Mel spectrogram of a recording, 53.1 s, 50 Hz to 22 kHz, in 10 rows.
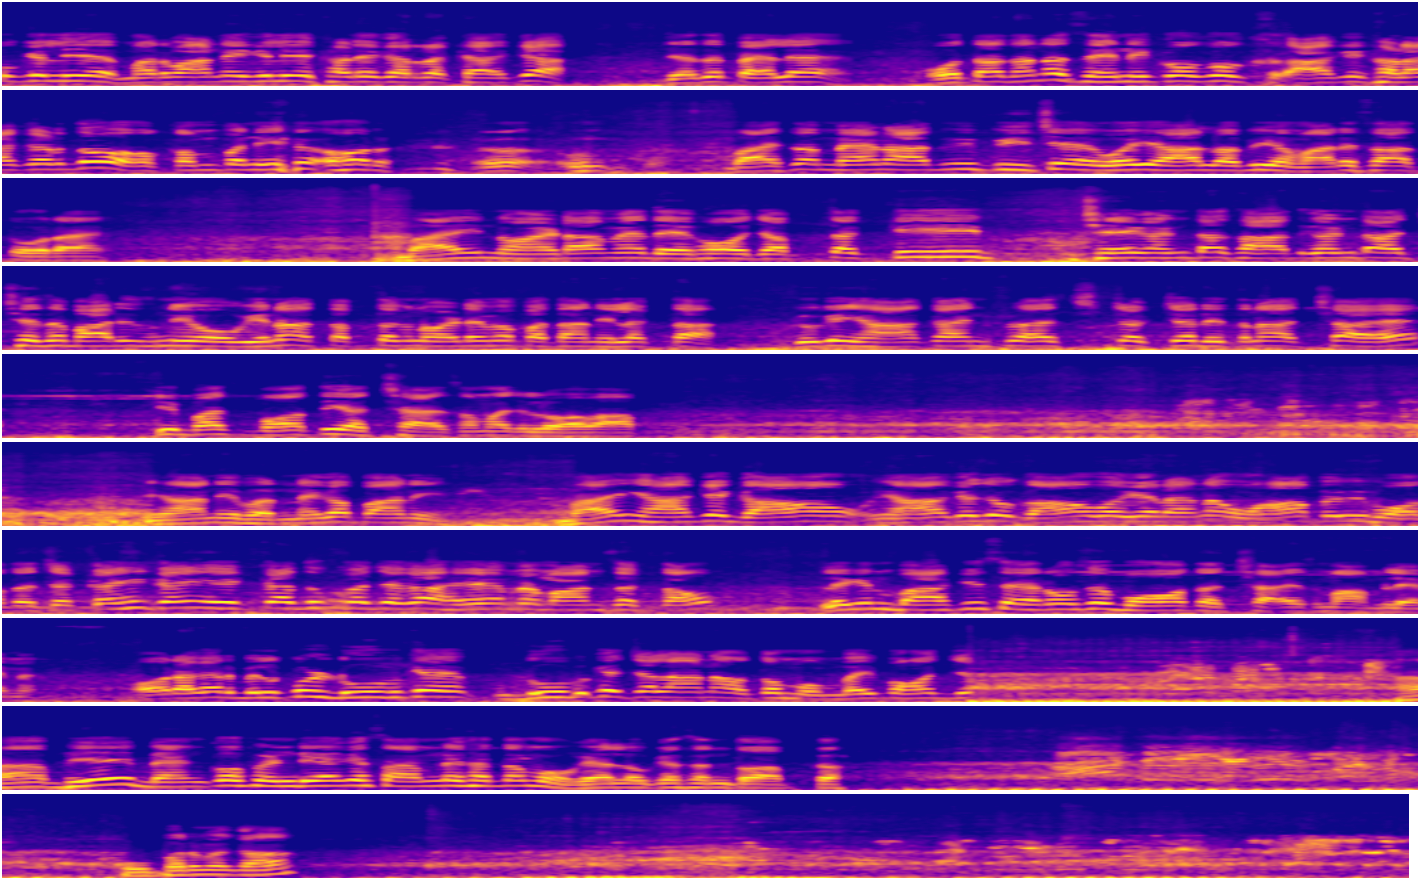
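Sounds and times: motorcycle engine and road noise: 0.0 - 53.0
wind rumbling on microphone: 23.6 - 28.8.

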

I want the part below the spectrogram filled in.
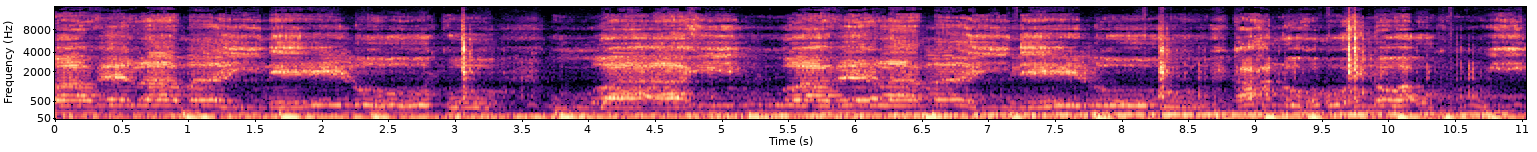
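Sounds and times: heavy low rumble: 0.0 - 11.0
sustained chanted vocals: 0.0 - 11.0.

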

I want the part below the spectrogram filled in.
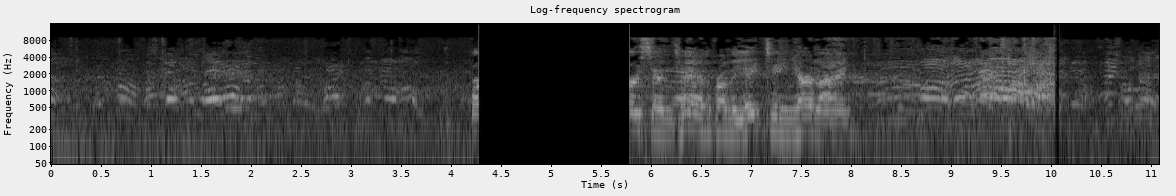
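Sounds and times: background chatter: 0.0 - 4.1, 7.9 - 11.0.

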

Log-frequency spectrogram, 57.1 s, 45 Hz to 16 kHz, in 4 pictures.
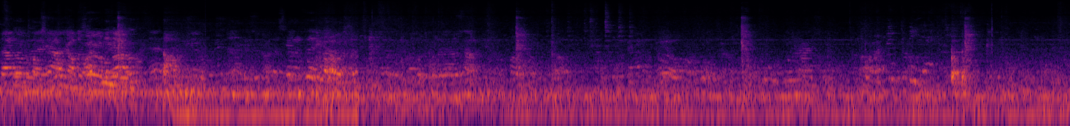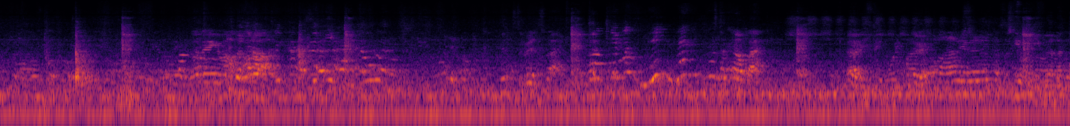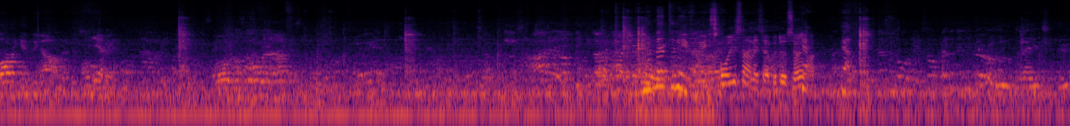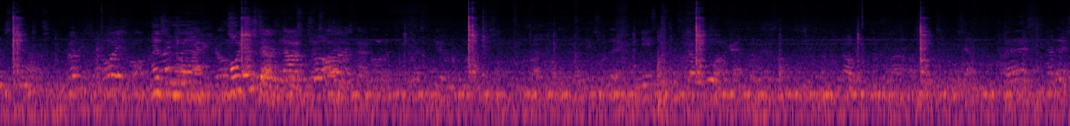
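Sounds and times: faint murmur of voices: 0.0 - 57.0
mill machinery humming: 0.0 - 57.0.

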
